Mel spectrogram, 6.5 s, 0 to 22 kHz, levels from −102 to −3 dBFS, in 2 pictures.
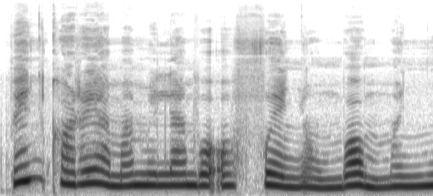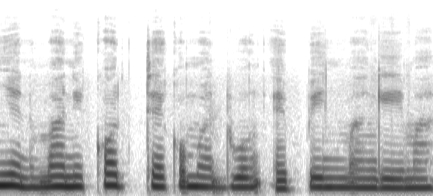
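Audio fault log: No faults are heard in this speech clip. There is nothing to log against any point in it.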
